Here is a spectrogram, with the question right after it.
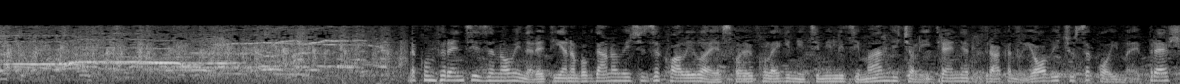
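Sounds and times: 
fans applauding at airport welcome: 0:00.0 - 0:04.2
speech: 0:04.1 - 0:11.7.

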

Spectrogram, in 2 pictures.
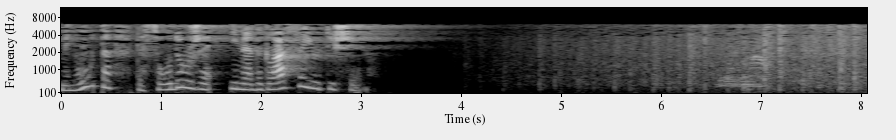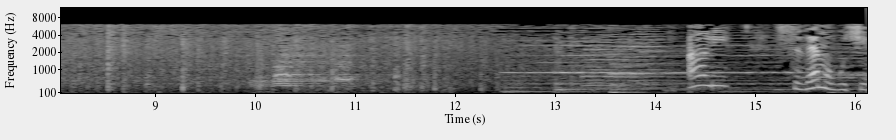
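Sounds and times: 
speech: 0:00.0 - 0:03.2, 0:15.4 - 0:16.1
train rumbling with rattling, clanking cars: 0:04.0 - 0:16.1.

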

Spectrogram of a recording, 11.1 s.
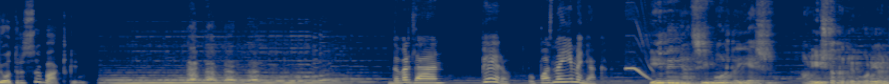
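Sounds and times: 
speech: 0:00.0 - 0:03.8, 0:04.9 - 0:11.1
dog barking: 0:02.3 - 0:03.4.

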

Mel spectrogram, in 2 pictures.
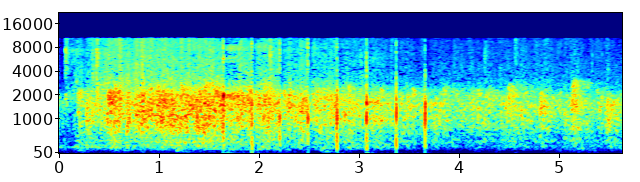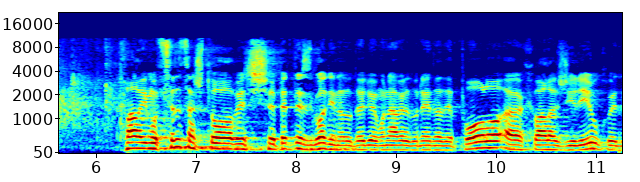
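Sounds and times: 
audience applause at an award ceremony: 0:00.0 - 0:06.3
speech: 0:06.3 - 0:11.2.

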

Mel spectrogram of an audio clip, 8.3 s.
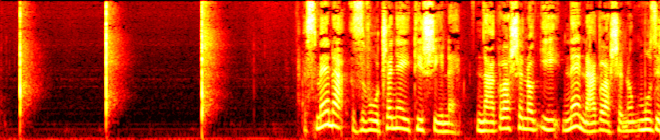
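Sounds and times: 
hand claps in a simple rhythm: 0:00.2 - 0:00.6, 0:01.3 - 0:01.6, 0:02.5 - 0:02.9
speech: 0:03.8 - 0:08.2.

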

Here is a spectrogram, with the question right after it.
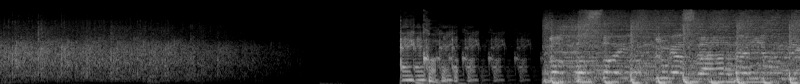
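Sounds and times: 
audience applause after a piano and voice concert: 0:00.0 - 0:03.0
speech: 0:04.0 - 0:07.9.

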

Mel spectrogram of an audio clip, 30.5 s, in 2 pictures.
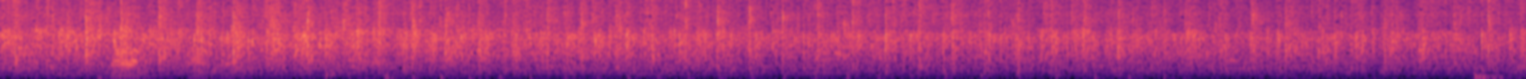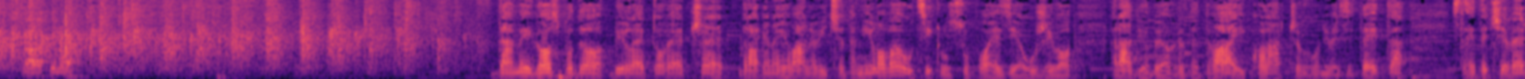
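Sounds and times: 
audience applause after a live poetry evening: 0:00.0 - 0:20.4
speech: 0:20.3 - 0:30.5.

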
